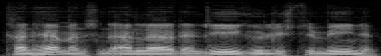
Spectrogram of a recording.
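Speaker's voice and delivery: plain reading voice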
